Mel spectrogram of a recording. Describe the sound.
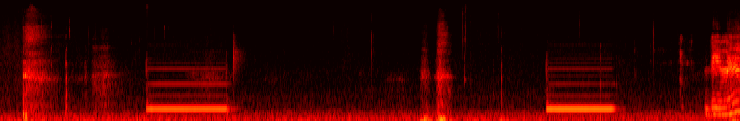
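The ringing tone of a call placed from a mobile phone repeats twice, each a steady electronic hum lasting about a second, separated by a long pause, with faint breathing and brief voices at the start and end.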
